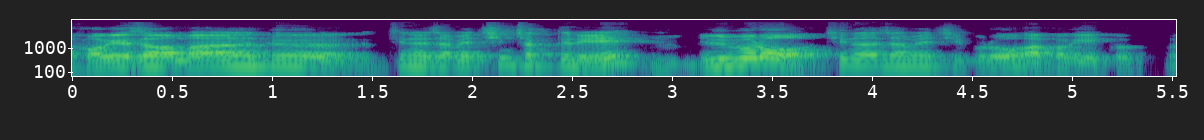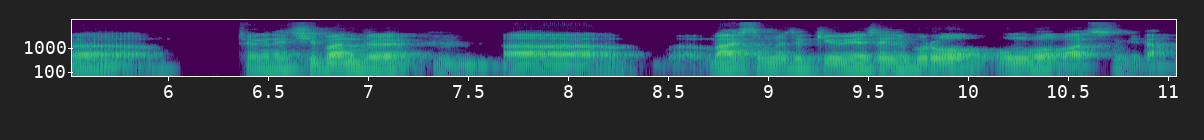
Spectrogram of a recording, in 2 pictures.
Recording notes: zoom meeting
